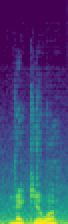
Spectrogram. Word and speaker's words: Nicula: them I got Jesse nicula he told me it's pronounced like Dracula so that's how I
